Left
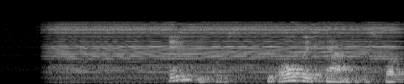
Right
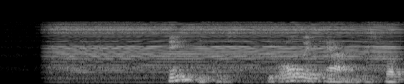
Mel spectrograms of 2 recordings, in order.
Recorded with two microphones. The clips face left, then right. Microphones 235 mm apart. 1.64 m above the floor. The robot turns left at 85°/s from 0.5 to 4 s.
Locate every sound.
1.7 s a man speaking: 155° right, 0.7 m; by 4.0 s 10° left, 0.7 m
